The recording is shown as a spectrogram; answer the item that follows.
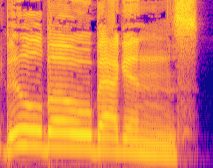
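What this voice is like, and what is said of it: Young tenor wizard voice. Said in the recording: “my Gandalf impression ... pretty close. It was a pretty young wizard tenor”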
